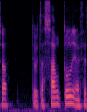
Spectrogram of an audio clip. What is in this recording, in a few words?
"sawdl", Welsh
